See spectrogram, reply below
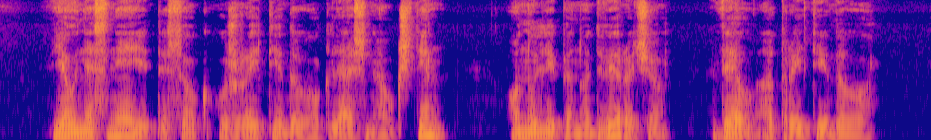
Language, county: Lithuanian, Vilnius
